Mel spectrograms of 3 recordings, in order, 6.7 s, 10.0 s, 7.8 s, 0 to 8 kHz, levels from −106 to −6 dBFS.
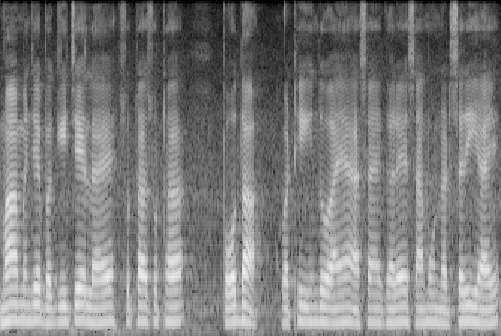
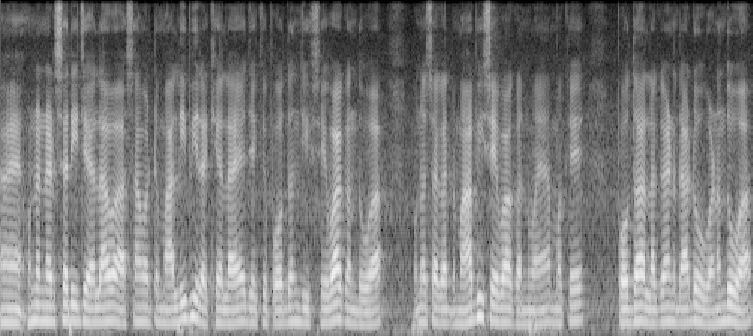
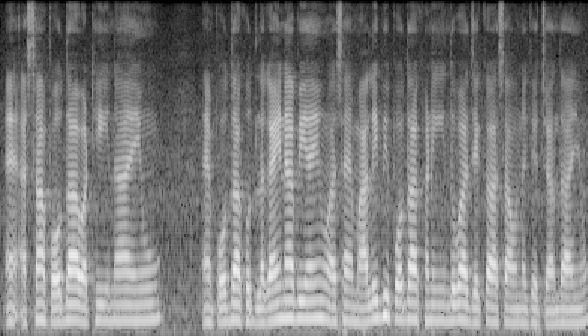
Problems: constant background noise, echo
